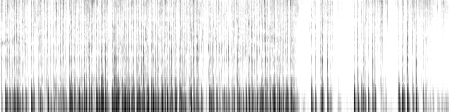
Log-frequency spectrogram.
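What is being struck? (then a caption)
Textured foam sheet. Fingertips scratch and tap a red textured foam block held close to a microphone, making deep, muffled, rumbling scrapes. The rubbing is dense and continuous for about six seconds, then breaks into sparser soft thumps and brief scratches with quiet gaps between them.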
